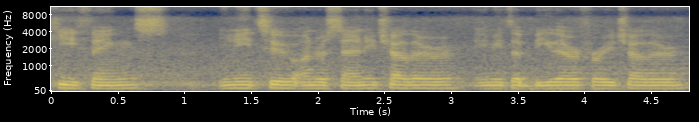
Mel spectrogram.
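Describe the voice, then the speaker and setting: A man talks at a fairly slow pace, with audible echo from the room. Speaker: vlogger. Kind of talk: casual vlog monologue. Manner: halting, many fillers.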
